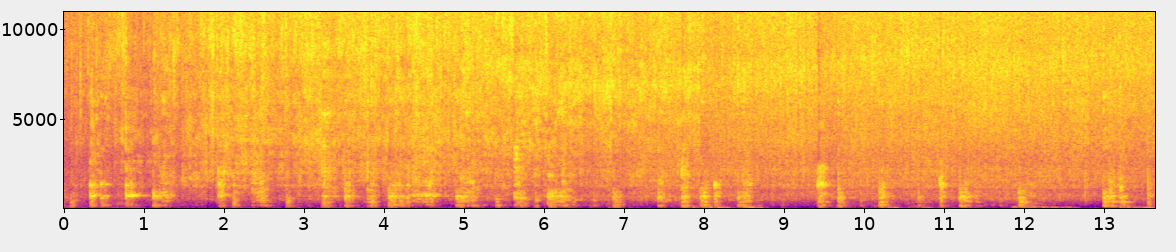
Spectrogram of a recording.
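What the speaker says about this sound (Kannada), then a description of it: "ಈಗ ಜಿಂಜರ್ ಗಾರ್ಲಿಕ್ ಪೇಸ್ಟ್ ಹಾಕ್ತಾ ಇದ್ದೀನಿ." Ginger garlic paste fries with onions and chillies in hot oil for a chicken gojju, giving a loud, continuous sizzle close by, with repeated scraping and stirring strokes throughout.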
